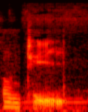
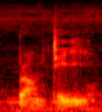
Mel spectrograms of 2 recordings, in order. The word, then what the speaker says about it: Brontë: A pronúncia correta é a seguinte. Brontë, Brontë, Brontë, Vamos fingir que eu vou estar falando desse jeito Brontë.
